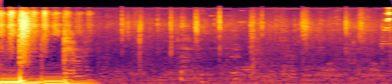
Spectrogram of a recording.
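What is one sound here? Footsteps tap on a hard floor as a man walks.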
